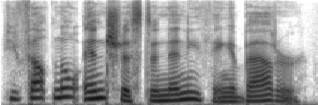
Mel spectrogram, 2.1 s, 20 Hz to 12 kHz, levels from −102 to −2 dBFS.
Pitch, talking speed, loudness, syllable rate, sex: 195 Hz, 225 wpm, -18 LUFS, 6.6 syllables/s, female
